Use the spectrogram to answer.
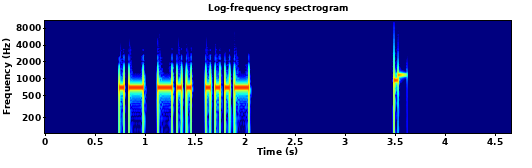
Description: Morse code, heard as a keyed tone, about 25 wpm, 700 Hz. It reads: ADV
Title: All Cut Numbers - 3-Digit 25wpm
